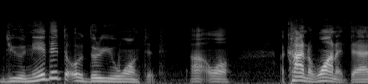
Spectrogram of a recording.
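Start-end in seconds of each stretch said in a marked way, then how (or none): 0.0-1.6 put-on heavy, thick Arabic accent.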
